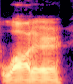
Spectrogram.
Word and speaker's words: water: is a common one Americans don't tend to pronounce the te maybe it's a D like water so if you say or water they're like they don't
